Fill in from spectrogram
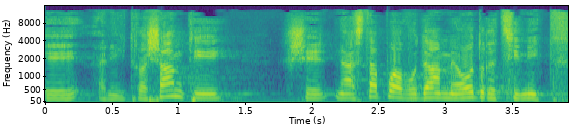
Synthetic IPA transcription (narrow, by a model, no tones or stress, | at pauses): aniːt̪ʁaʃamti | ʃe̞naːstapo̞avo̞dameo̞dʁet͡sinit̪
